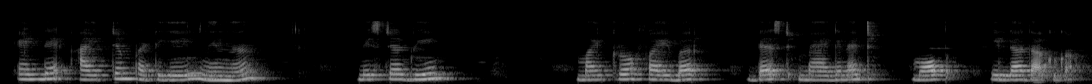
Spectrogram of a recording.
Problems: none marked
